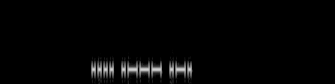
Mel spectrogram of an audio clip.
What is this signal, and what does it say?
Morse code, heard as a keyed tone, about 40 wpm, 700 Hz. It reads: HJR
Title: USA Call Sign Postfixes - 3 Letters 40wpm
